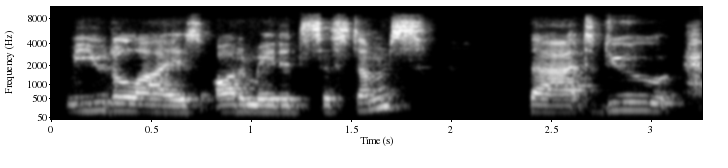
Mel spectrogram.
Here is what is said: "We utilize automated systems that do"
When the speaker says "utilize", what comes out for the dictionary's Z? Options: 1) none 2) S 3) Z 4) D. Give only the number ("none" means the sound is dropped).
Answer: 3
